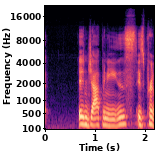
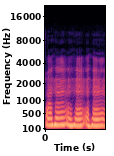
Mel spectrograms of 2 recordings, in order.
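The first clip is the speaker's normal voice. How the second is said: soft, insincere "mm-hmm" through a fake smile; 2 semitones lower, 6 dB quieter, much faster than usual. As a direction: hum along politely without meaning it. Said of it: "that fake smile when you're like". (作り笑いで小さく相づち)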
